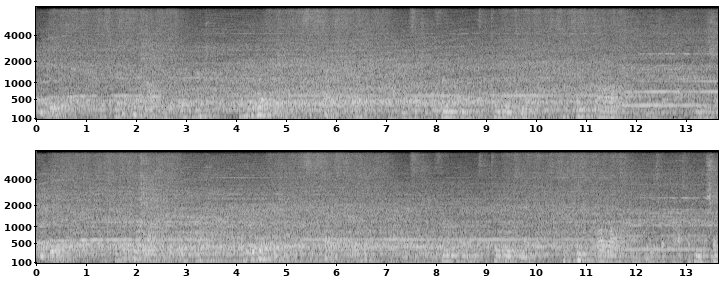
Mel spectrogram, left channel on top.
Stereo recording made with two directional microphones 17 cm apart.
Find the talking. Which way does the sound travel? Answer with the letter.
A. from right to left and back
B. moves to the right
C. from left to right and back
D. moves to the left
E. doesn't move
B.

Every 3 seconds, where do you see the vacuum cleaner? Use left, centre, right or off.
right, centre, left, left, left.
